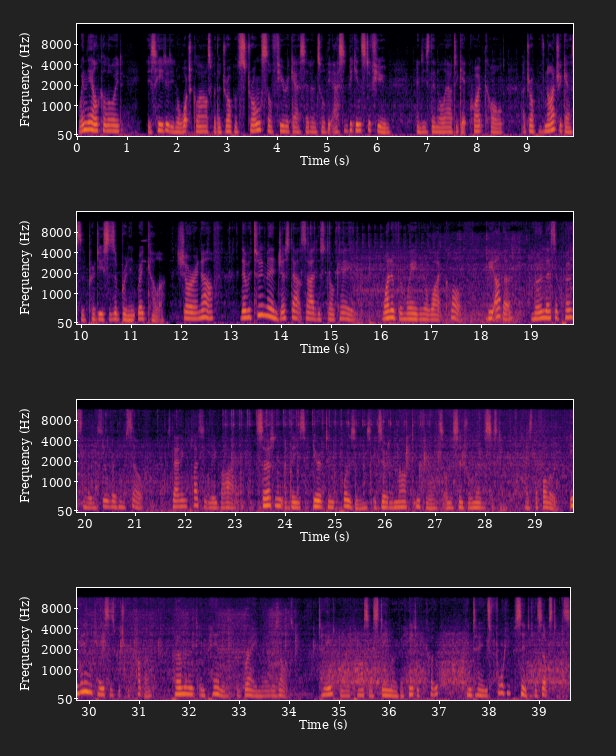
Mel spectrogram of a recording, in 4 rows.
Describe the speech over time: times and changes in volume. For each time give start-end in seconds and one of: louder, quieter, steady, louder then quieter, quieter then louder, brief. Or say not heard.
0.0-39.5 steady.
